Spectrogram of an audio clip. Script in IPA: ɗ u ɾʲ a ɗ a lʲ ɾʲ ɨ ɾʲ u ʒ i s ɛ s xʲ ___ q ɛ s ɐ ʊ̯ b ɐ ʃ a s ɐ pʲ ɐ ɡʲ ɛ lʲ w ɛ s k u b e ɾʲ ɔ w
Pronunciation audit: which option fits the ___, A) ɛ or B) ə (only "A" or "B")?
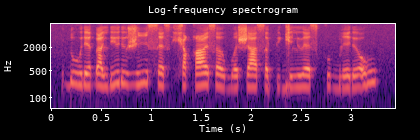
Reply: A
